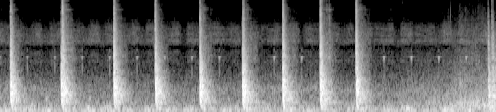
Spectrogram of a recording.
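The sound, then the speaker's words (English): Sharp, hard knocks of a hammer striking a knife handle, its blade pushed into a car trunk's keyhole: nine evenly spaced blows about half a second apart, each ringing briefly, then the striking stops. “She pushes the blade into the trunk's keyhole and hammers the handle.”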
